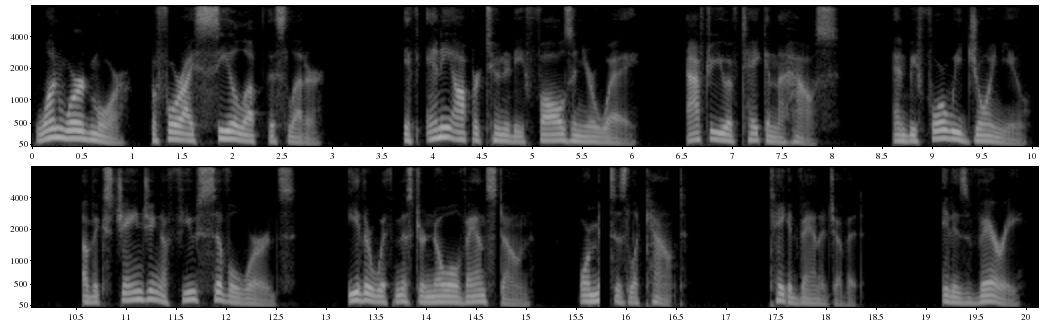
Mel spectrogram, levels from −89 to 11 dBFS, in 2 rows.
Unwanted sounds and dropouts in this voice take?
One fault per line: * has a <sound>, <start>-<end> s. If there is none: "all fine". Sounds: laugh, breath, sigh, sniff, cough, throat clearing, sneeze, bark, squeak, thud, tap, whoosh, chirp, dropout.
* has a dropout, 15.7-15.8 s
